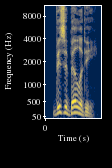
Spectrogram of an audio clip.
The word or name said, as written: visibility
